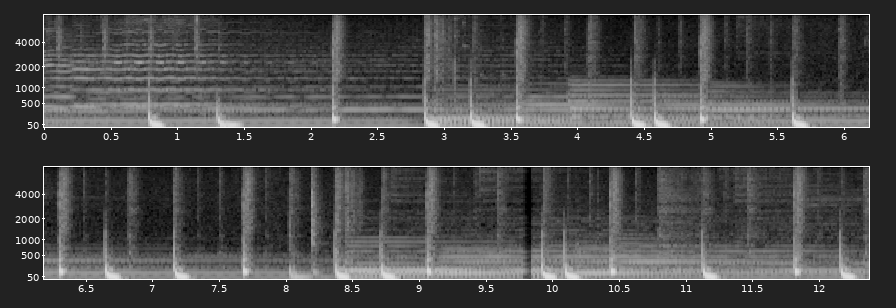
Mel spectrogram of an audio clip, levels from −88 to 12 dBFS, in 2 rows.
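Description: Right around 9.78 to 9.86 s there's a burst of packet loss: the receiver stretched the last bit of sound into a short fading fill of about 58 ms, then picked up again with roughly 60 ms simply gone, all riding on a call path that tops out at 8 kHz.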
